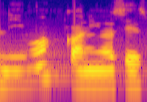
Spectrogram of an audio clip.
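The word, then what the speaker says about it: pneumoconiosis: इसलिए निमोनिया याद रखें निमो कोसिस प य साइलेंट हो जाएगा ठीक है पौधा में लगने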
